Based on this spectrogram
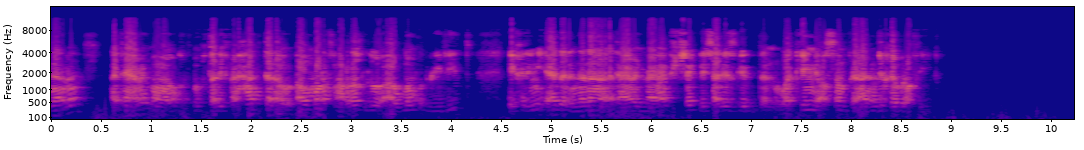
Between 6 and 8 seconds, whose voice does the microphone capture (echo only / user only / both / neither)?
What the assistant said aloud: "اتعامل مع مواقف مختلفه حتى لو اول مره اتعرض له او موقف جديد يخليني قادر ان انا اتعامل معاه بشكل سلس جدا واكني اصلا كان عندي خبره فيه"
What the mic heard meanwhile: echo only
